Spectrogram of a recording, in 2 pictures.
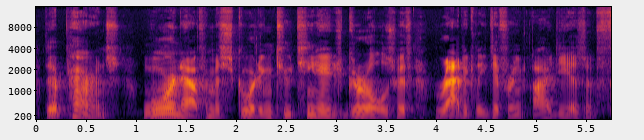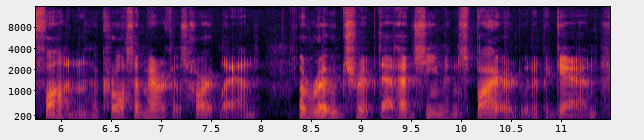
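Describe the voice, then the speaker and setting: A man reading short fiction aloud as an audiobook narrator, in an expressive storytelling manner with a gravelly voice. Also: on the low side. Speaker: audiobook reader.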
